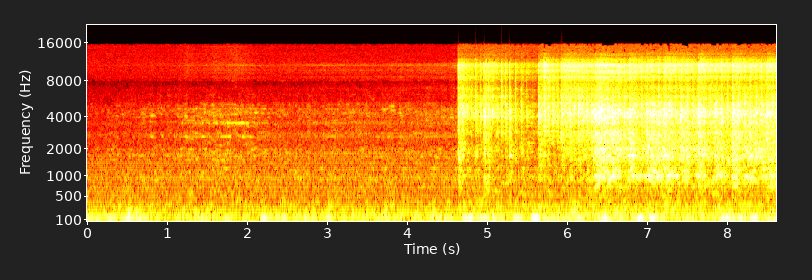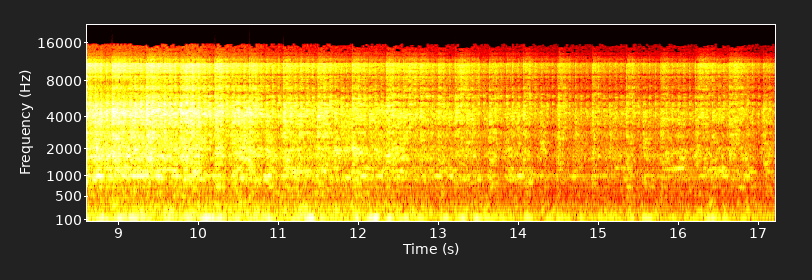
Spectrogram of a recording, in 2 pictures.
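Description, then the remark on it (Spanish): After a few seconds of low hum, a death metal song bursts in abruptly: a dense, harsh wall of distorted, relentless noise that stays loud and unbroken, easing only slightly toward the end. “Básicamente suena así, cualquier canción de death metal suena así.”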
